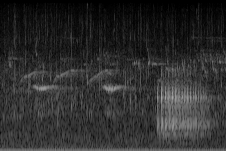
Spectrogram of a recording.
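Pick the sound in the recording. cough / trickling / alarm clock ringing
trickling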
